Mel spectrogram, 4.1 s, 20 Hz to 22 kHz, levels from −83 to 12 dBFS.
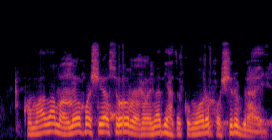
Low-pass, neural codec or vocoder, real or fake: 7.2 kHz; codec, 16 kHz, 4 kbps, FunCodec, trained on LibriTTS, 50 frames a second; fake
